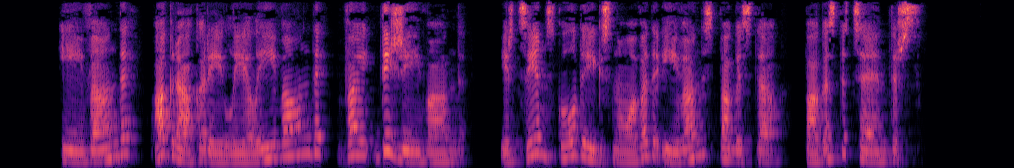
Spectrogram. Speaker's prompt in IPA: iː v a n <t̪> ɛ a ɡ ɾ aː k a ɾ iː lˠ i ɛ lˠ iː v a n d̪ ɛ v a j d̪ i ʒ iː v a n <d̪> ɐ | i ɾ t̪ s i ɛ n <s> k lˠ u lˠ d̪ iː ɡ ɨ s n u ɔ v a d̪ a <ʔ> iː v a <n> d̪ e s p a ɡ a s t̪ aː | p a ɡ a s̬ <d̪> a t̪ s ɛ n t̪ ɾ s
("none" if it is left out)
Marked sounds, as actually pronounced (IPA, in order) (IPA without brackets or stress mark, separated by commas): d̪, d̪, s, ʔ, n, t̪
